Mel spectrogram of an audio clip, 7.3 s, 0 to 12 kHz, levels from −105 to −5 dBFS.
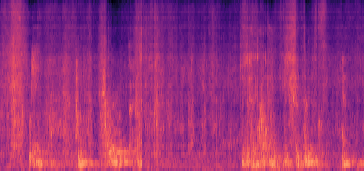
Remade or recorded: remade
